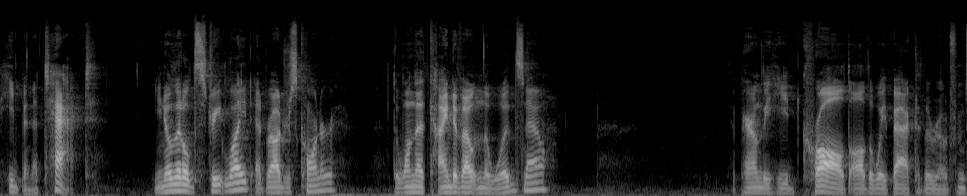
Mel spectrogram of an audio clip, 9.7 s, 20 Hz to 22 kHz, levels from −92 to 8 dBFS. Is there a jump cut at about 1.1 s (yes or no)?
no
